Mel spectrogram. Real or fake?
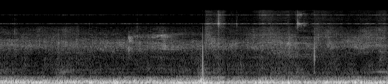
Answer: fake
